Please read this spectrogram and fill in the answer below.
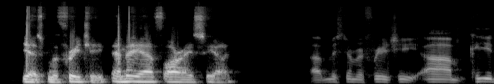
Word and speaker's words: Mafrici: McFrici? Is that correct? Am I pronouncing that correct? Yes, Mafrici, M-A-F-R-I-C-I.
